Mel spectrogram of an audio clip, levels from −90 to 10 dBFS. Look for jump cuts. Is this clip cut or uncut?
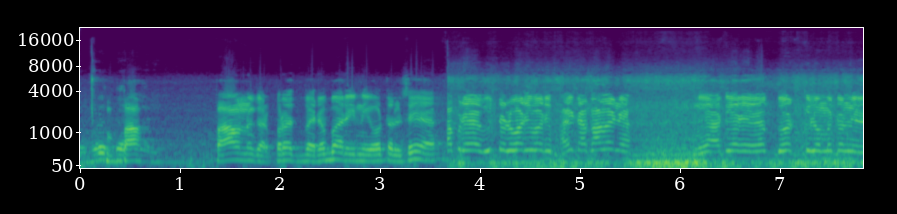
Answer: cut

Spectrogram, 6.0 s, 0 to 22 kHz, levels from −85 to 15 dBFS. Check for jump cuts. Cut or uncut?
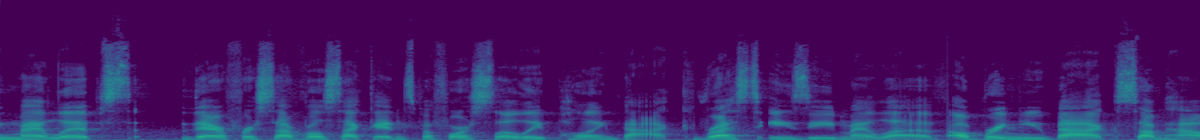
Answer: cut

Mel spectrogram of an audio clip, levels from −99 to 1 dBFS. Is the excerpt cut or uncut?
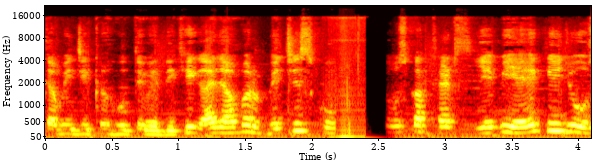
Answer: cut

